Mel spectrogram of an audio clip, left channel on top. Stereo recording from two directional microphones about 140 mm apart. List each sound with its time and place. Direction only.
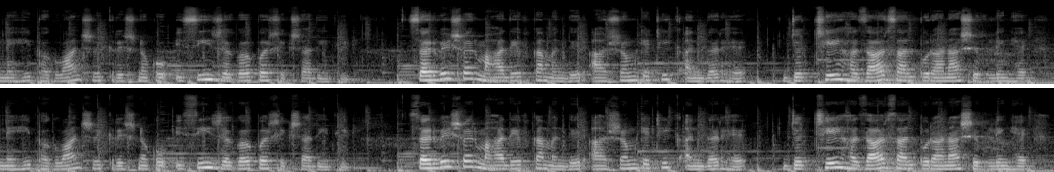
0.0 s speech: 15° right (ahead or behind)
4.2 s speech: 5° right (ahead or behind)
7.8 s speech: 5° right (ahead or behind)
